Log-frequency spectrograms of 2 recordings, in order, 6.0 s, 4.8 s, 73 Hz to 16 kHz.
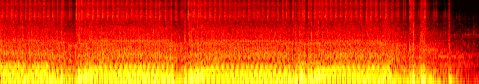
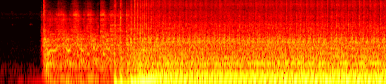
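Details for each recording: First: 1970s Layton roller compactor, 60-degree Ford Taunus V4: steady starter churn, about three turns a second, with no firing before it stops; crank no start from corroded ignition points. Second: 1970s Layton roller compactor with Ford Taunus 60-degree V4, previously died after about 20 seconds, after sanding rusty points: brief crank, then steady, even, low thumping idle with no misses; starts and runs, fixed.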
